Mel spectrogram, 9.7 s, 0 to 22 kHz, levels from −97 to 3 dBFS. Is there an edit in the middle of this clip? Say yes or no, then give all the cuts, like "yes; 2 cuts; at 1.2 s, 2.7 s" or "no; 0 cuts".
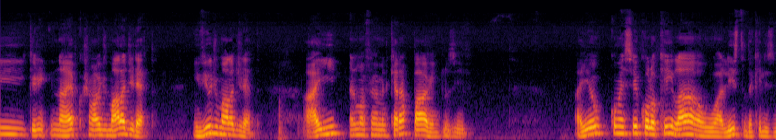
no; 0 cuts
